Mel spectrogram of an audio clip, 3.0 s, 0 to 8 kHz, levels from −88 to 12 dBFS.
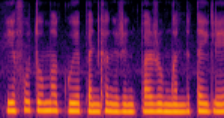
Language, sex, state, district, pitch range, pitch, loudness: Wancho, female, Arunachal Pradesh, Longding, 180-200 Hz, 190 Hz, -13 LUFS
